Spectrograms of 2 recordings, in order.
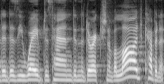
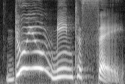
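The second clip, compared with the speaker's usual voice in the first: slow, higher and louder; exasperated exclamation; 8 semitones higher, 7 dB louder, much slower than usual. A narrator's reading. Policeman exclaiming at the aerial man. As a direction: drag it out in disbelief. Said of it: "exclaimed the policeman".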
